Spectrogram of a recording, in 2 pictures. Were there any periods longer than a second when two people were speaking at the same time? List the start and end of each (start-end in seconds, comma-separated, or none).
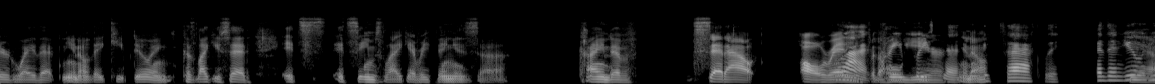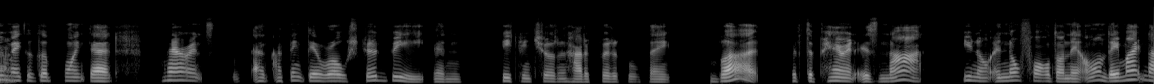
8.3-9.9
